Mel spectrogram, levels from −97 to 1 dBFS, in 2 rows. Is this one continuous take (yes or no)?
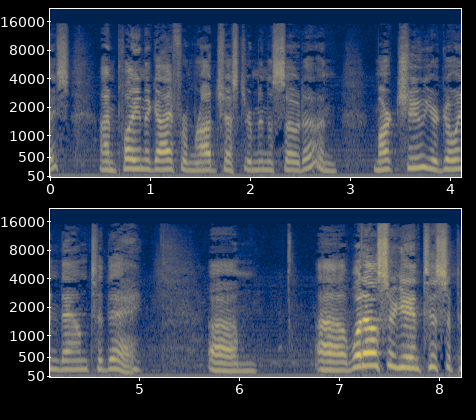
yes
